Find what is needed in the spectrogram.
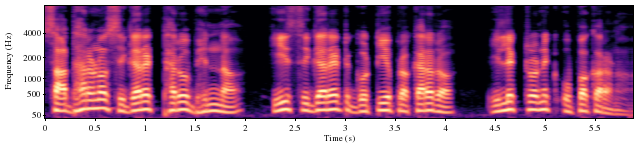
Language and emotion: Odia, neutral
